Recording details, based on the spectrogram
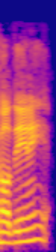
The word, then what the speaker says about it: Cialdini: And from that book, I learned about Robert uh, I think you call him Cialdini or Cialdini. Um, uh, yeah, Robert Cialdini.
